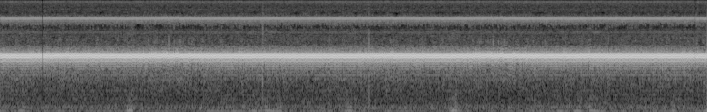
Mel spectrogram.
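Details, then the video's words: Mole cricket calling, played as a lure to attract others of its kind: an unwavering, piercing, insect-like trill sustained without a break, backed only by faint low thumps. "เสียงล่อแมงกระชอน แมงจีซอน"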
